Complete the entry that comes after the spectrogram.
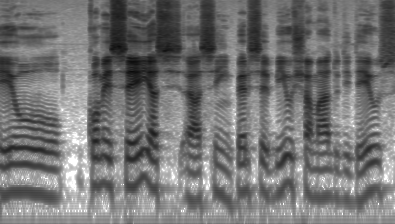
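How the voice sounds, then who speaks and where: The man has an ordinary speaking voice, pitched in the medium range, and his pitch varies in an ordinary way. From Brazil, Santa Catarina (Luiz Alves). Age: 30s. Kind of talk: interview.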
